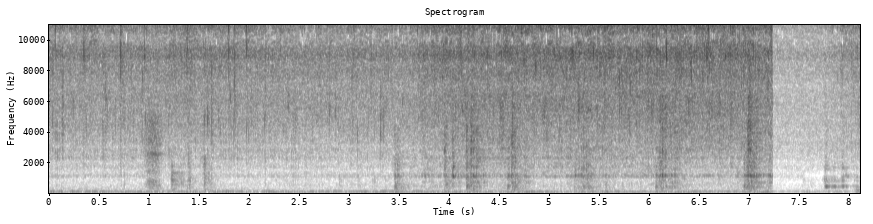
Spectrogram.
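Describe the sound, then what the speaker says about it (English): Minced garlic frying in sausage grease and melted butter for Southern red beans and rice, a steady close sizzle with repeated stirring scrapes through the pan, cutting off abruptly near the end. "We're gonna throw in our fresh minced garlic. It's just gonna brown this a little bit."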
